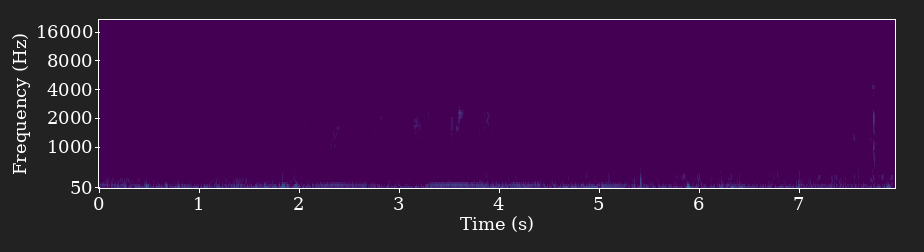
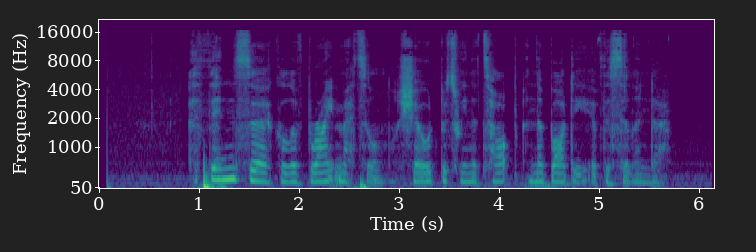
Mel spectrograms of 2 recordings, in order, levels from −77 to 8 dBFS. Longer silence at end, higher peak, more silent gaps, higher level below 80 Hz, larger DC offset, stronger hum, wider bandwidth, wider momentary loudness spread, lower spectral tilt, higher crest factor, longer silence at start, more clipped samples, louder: second, 0 s vs 0.45 s; second, -42 dBFS vs -6 dBFS; neither; second, -66 dBFS vs -34 dBFS; neither; neither; about the same, 16 kHz vs 16.5 kHz; second, 6 LU vs 14 LU; about the same, -4 dB/octave vs -4.5 dB/octave; about the same, 22 dB vs 24 dB; about the same, 0 s vs 0.1 s; neither; second, -66 LUFS vs -29 LUFS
